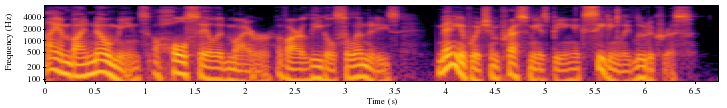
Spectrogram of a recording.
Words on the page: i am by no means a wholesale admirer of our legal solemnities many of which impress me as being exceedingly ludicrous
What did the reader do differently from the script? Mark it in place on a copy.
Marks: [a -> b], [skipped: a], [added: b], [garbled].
i am by no means a wholesale admirer of our legal solemnities many of which impress me as being exceedingly ludicrous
